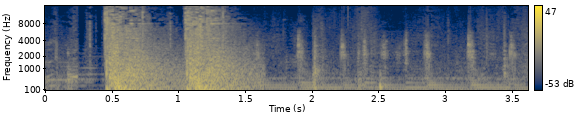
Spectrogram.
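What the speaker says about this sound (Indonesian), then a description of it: "Ibu bos, di sana ada baku tembak." Two heavy, close bursts of gunfire from a gunfight crash out less than a second apart, each roaring briefly before fading into faint scattered ticks and low background hum.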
